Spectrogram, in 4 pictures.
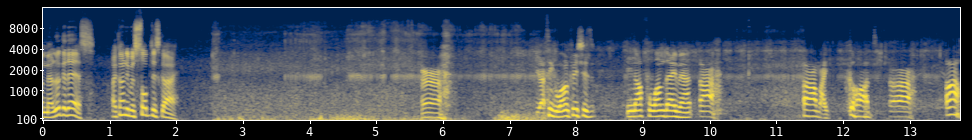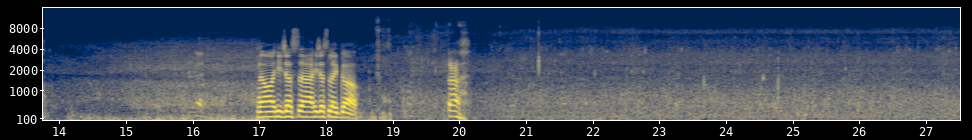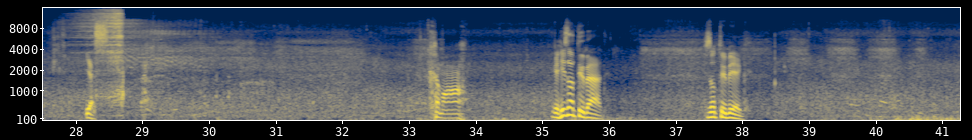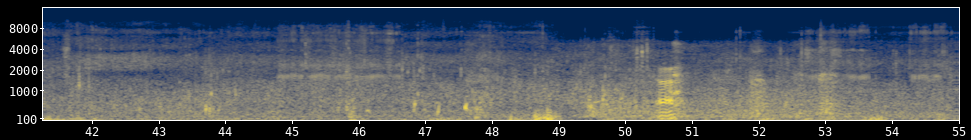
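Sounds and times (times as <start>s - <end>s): water noise: 0.4s - 15.8s, 18.8s - 35.7s, 36.3s - 55.0s
wind buffeting microphone: 2.6s - 7.8s, 40.4s - 42.2s, 47.1s - 49.2s
thin high whine: 3.6s - 13.8s, 27.6s - 33.4s.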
